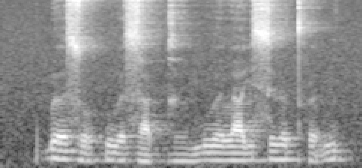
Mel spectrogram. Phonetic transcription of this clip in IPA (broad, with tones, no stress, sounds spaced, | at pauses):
ɓ əː˧ z o˧˩ ʔ u˧˩ ə̯ z a˨˩ k̚ ɣ ə̤ː˨˩ m u˧ ə̯ l a˧ j s ɨ˧ ə̯ t̪ʰ ə̰˧˥ n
